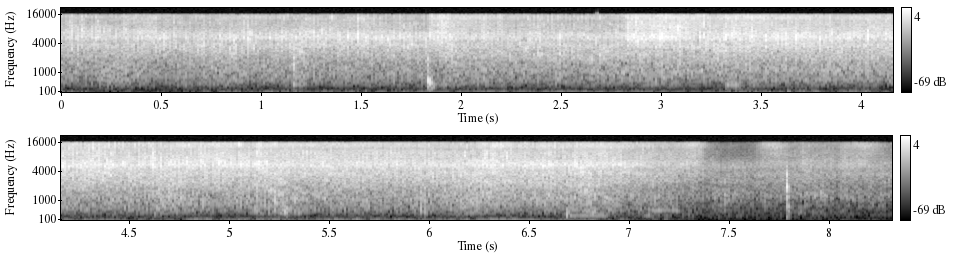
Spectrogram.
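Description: Frog pieces, chilies and basil sizzling in a hot wok while a wooden spatula stirs them, with a few short knocks of the spatula against the pan. The sizzle grows louder about three seconds in and cuts off suddenly near the end.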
